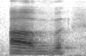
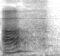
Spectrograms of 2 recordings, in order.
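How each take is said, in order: First: The word ends with a voiced v sound. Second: The word ends with a voiceless f sound. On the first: The speaker calls it right. "We say of ... made of the V sound" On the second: The speaker calls it wrong. "we don't say uff ... I intentionally put in a voiceless f sound"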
